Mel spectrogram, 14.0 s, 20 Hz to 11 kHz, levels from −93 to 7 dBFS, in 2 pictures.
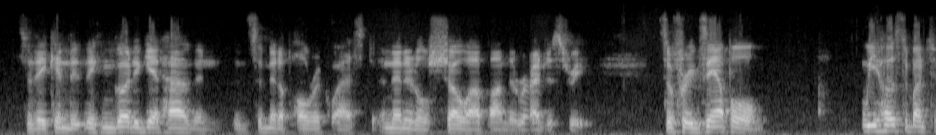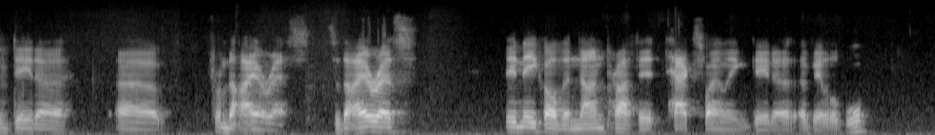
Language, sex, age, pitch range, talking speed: English, male, 30-49, 90-115 Hz, 200 wpm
